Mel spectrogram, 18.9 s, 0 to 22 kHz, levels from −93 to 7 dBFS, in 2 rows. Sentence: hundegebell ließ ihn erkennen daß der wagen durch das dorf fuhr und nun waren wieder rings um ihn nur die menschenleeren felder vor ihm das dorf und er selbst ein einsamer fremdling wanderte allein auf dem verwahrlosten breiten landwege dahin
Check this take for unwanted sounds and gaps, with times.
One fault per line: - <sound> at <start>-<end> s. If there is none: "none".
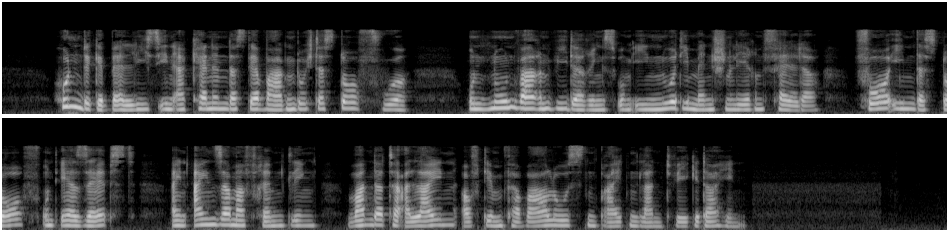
none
